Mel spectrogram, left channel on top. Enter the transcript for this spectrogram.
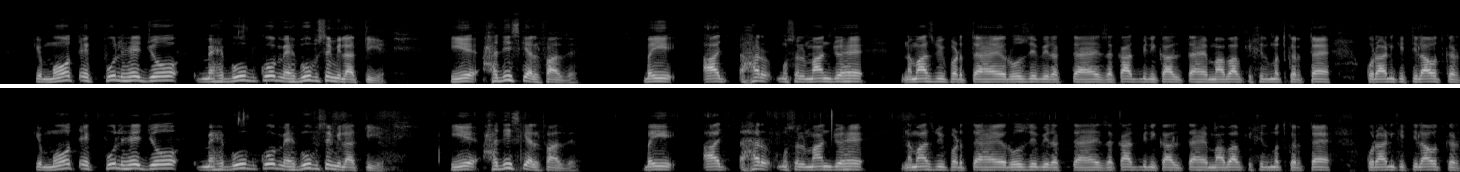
کہ موت ایک پل ہے جو محبوب کو محبوب سے ملاتی ہے۔ یہ حدیث کے الفاظ ہے۔ بھئی آج ہر مسلمان جو ہے نماز بھی پڑھتا ہے، روزے بھی رکھتا ہے، زکوٰۃ بھی نکالتا ہے، ماں باپ کی خدمت کرتا ہے، قرآن کی تلاوت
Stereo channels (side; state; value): both; normal; correlation 0.04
